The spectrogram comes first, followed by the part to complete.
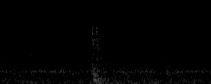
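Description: Near silence: room tone with one faint click about a second in, from scissors snipping into legging fabric.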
